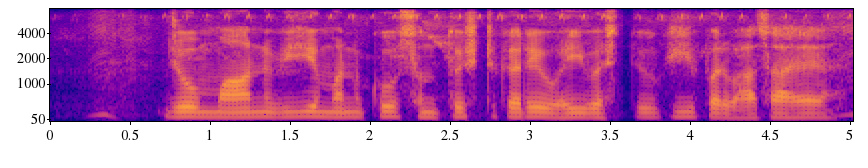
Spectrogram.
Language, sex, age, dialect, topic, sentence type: Hindi, male, 25-30, Kanauji Braj Bhasha, banking, statement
